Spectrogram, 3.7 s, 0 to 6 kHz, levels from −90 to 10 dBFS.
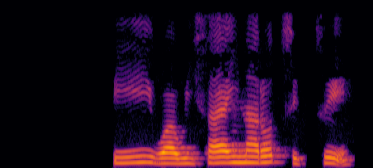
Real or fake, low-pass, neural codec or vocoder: real; 5.4 kHz; none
